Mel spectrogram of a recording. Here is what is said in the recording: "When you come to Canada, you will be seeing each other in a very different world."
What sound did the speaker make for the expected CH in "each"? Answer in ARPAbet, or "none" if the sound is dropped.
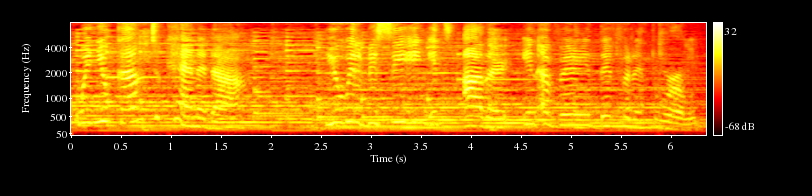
S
